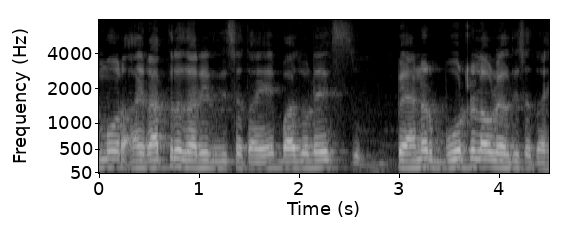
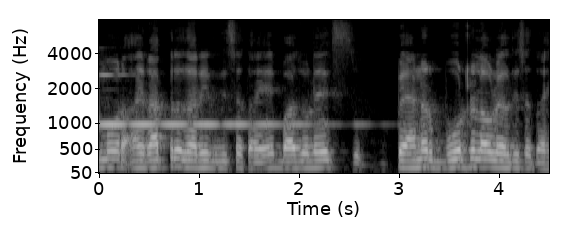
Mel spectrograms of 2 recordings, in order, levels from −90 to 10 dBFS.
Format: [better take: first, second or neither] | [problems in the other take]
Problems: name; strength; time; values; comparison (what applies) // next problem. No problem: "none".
first | noise reduction (neural mask model RNNoise)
